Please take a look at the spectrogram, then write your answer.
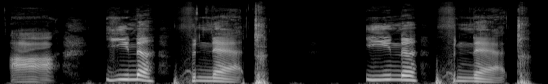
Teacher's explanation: that E after the F is what we call a mute E. The French don't normally like to pronounce those. So it's like you're saying f and then net, fenêtre.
